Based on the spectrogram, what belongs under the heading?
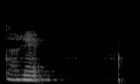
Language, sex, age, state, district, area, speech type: Manipuri, female, 30-45, Manipur, Thoubal, rural, read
